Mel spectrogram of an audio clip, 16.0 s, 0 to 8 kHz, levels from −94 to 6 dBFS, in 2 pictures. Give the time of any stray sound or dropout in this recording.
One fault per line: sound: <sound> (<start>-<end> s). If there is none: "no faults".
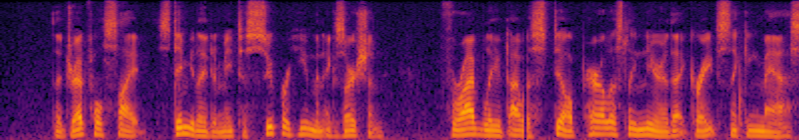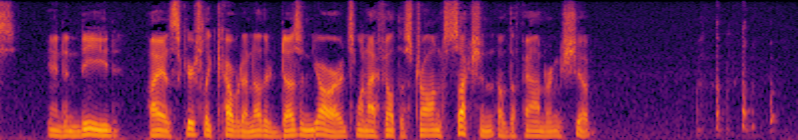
sound: dropout (5.2-5.3 s)
sound: laugh (14.9-15.8 s)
